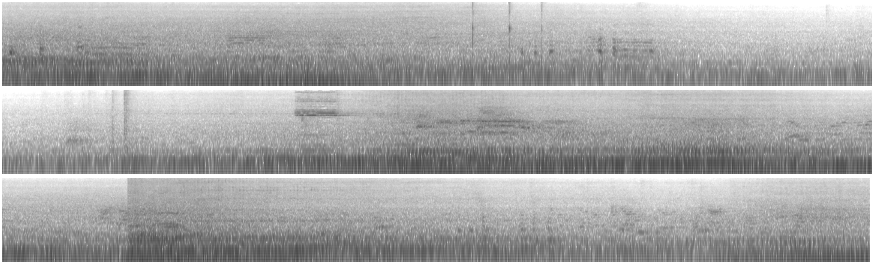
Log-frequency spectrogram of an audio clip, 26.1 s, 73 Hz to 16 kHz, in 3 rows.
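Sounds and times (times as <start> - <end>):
vehicle engines rumbling: 0.0 - 26.0.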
